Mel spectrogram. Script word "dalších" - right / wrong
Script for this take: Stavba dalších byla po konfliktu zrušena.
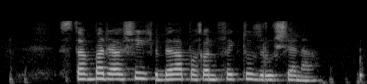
right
